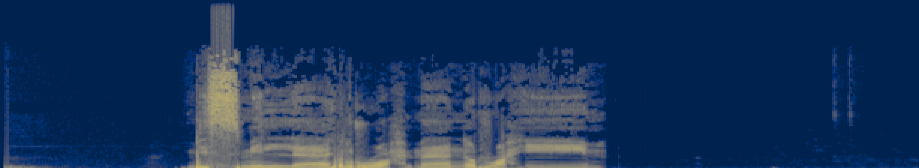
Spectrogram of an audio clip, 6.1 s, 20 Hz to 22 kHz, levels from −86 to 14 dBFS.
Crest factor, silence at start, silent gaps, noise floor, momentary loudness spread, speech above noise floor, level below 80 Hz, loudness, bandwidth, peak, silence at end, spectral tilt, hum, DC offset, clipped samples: 18 dB; 0.05 s; none; -75 dBFS; 12 LU; 61 dB; -38 dBFS; -13 LUFS; 16.5 kHz; 0 dBFS; 2.1 s; -3.5 dB/octave; none; under 0.1%; under 0.1%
